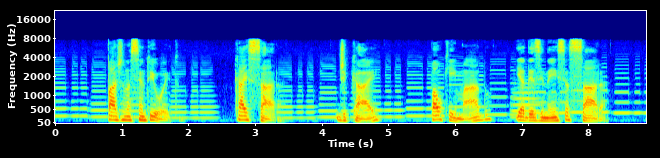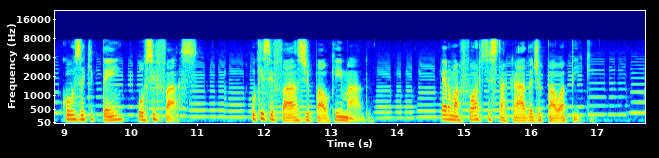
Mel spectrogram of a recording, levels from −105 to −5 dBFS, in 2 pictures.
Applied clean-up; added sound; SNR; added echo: none; Brass instrument + Wind instrument, woodwind instrument; 15 dB; none.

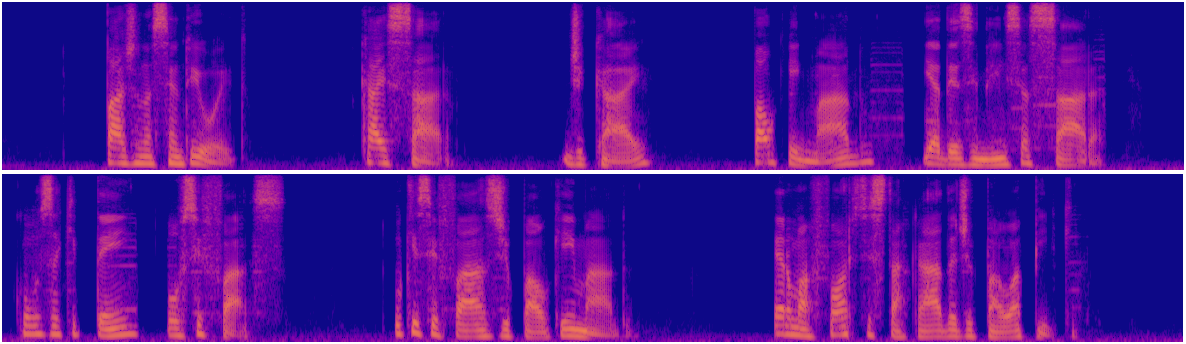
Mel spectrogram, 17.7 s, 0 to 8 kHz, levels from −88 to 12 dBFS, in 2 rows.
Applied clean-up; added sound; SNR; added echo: neural diffusion model UNIVERSE++.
